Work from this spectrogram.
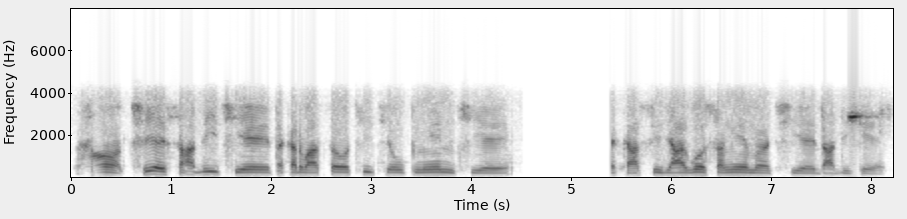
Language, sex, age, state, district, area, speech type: Maithili, male, 18-30, Bihar, Saharsa, rural, conversation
